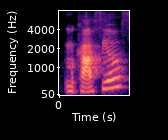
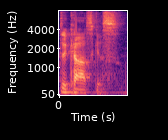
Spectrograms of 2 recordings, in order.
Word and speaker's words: Dacascos: Macasios? Mark Dacascos. Dacascos. Oh, I was Yeah.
